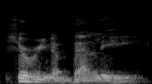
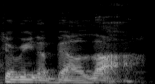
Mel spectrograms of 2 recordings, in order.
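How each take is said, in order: First: The name ends with an 'ee' sound. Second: The name ends with an 'ah' sound. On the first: The speaker calls it right. "with a Lee at the end" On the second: The speaker calls it wrong. "not a La at the end"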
